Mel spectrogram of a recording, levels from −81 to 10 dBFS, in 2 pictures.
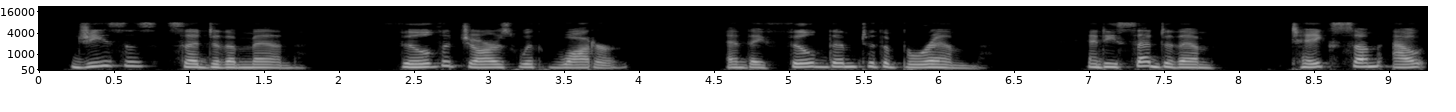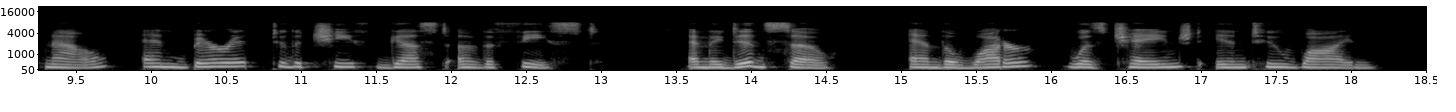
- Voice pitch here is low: No, high, 195 Hz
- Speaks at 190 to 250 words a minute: No, average, 165 wpm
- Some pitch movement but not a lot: Yes, average, 3.6 semitones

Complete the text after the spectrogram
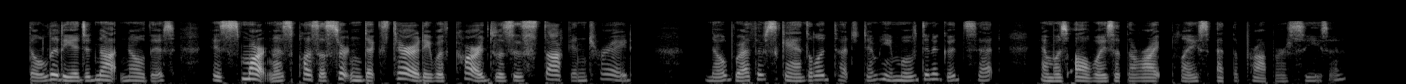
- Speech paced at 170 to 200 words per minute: Yes, average, 185 wpm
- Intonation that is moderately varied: Yes, average, 4.3 semitones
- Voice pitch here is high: No, medium, 175 Hz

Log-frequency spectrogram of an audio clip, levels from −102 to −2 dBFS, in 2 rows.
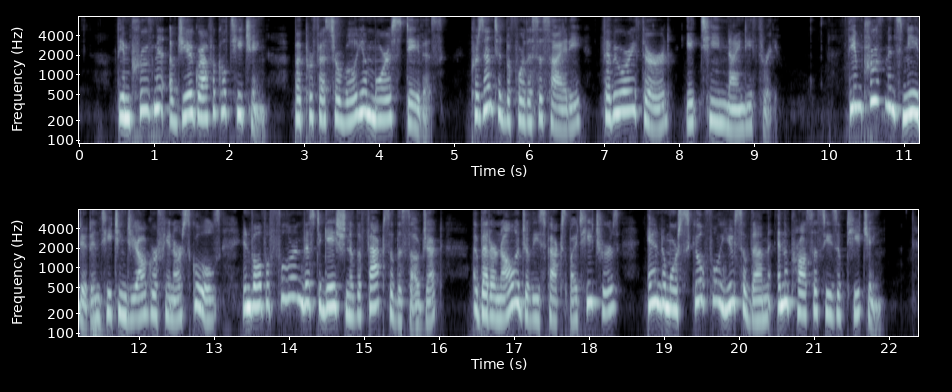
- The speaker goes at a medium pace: Yes, average, 150 wpm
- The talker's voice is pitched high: Yes, high, 220 Hz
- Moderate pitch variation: No, wide, 6.4 semitones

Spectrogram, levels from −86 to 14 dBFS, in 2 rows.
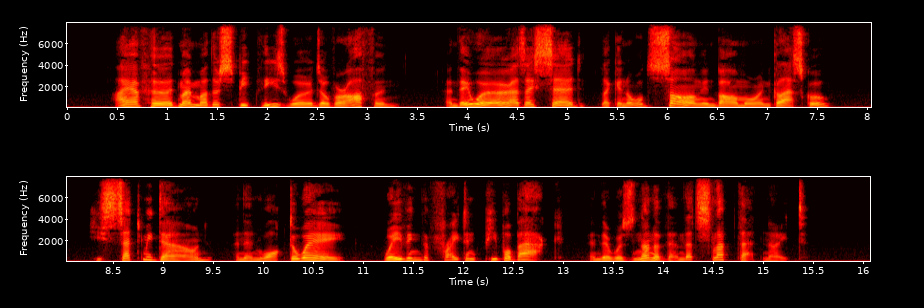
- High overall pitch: No, low, 135 Hz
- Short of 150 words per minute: No, average, 175 wpm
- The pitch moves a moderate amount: No, wide, 8.8 semitones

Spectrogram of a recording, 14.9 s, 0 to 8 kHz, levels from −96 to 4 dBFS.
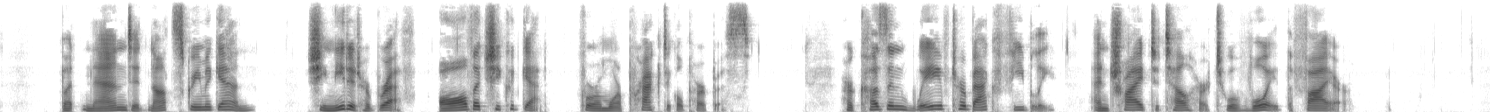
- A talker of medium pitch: Yes, medium, 175 Hz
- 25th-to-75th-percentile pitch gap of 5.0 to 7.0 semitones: Yes, wide, 5.5 semitones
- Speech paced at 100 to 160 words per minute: Yes, average, 140 wpm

